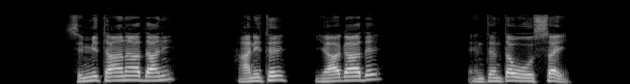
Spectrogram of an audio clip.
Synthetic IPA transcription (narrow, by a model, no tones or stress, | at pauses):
sɪmːɪt̪aːnaːd̪an | hɐnɪt̪ɛ | jaːɡaːd̪ɛ | ʔɪ̰nt̪ːɛnt̪ːɐwo̞ːsːɐj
